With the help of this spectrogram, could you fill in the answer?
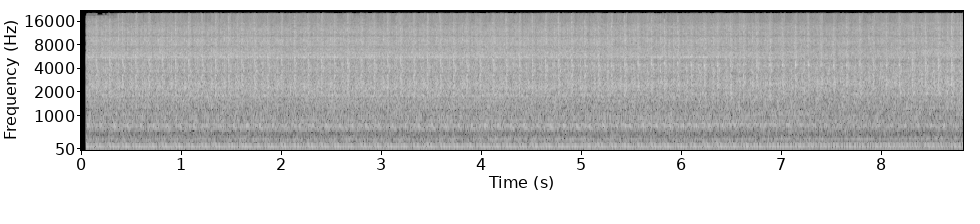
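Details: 302 V8 at idle: a steady idle with a light, quick tick at roughly four a second riding on top, most likely a noisy lifter.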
